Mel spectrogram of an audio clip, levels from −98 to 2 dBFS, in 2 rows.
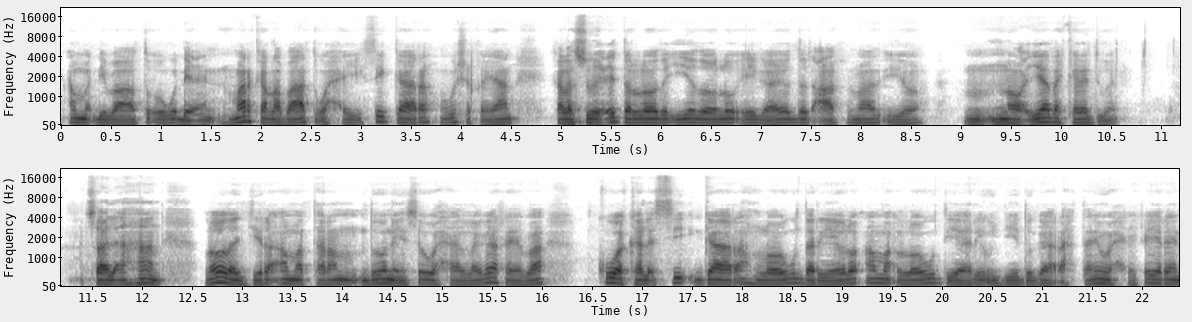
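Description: Nothing to flag in this bit of speech: no technical faults turn up anywhere along the way.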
